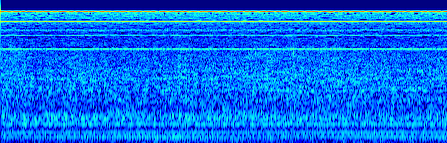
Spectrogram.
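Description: Steady electrical mains hum, several constant tones over a faint hiss, with no other sound.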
